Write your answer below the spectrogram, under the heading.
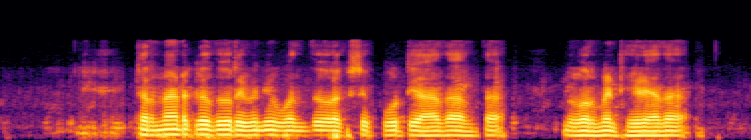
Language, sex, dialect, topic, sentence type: Kannada, male, Northeastern, banking, statement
